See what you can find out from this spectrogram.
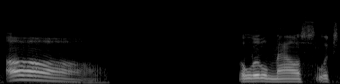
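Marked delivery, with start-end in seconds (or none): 0.1-1.0 a sharp, high pained "Oh!" with the head thrown back; cry of pain. A narrator's reading. Elephant hit on the head by a coconut, hammed-up pained cry. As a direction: yelp as if struck, hammed-up but light. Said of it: "cries in pain".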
